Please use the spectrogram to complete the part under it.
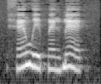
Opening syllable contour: rising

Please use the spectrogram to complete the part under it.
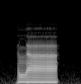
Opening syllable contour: low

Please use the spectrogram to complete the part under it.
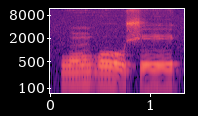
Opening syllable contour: high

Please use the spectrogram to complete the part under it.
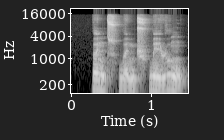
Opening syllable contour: falling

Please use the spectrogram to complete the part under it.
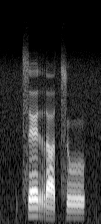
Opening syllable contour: high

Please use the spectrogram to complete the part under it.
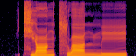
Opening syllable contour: high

